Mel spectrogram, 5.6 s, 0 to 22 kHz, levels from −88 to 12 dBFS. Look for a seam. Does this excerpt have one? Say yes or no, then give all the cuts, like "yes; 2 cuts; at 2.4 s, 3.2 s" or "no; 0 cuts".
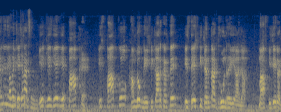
no; 0 cuts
